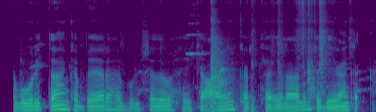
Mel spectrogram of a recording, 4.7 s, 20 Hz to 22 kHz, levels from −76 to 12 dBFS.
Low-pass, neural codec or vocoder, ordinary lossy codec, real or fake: none; none; none; real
